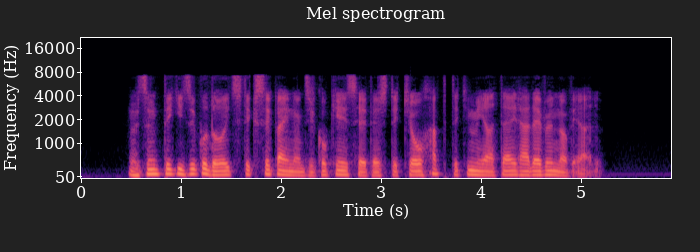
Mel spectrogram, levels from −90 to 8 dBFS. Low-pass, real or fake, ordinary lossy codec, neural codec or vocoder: 7.2 kHz; fake; AAC, 48 kbps; codec, 16 kHz, 0.5 kbps, FunCodec, trained on LibriTTS, 25 frames a second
